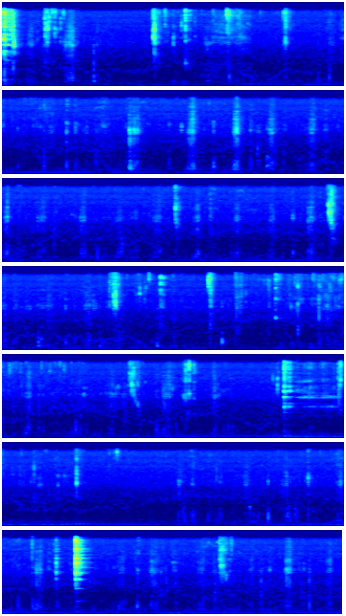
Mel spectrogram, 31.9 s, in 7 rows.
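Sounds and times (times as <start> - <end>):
chewing food: 0.0 - 24.3, 25.0 - 31.9
cutlery clicking on a plate: 22.0 - 22.7, 28.3 - 28.6
cutlery scraping: 22.0 - 22.8, 28.3 - 28.6.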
